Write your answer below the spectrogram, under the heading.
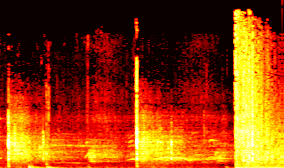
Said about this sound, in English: Less than a minute after the man moves back inside the building, gunfire erupts.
